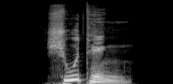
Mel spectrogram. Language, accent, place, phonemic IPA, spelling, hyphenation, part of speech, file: German, Germany, Berlin, /ˈʃuːtɪŋ/, Shooting, Shoo‧ting, noun, De-Shooting.ogg
- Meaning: photo shoot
